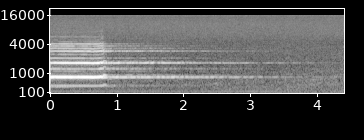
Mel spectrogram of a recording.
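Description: A female Persian singer's voice holding one long steady note at the end of a phrase, live on a microphone. It stops about a second in and then fades away over the next two or three seconds.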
